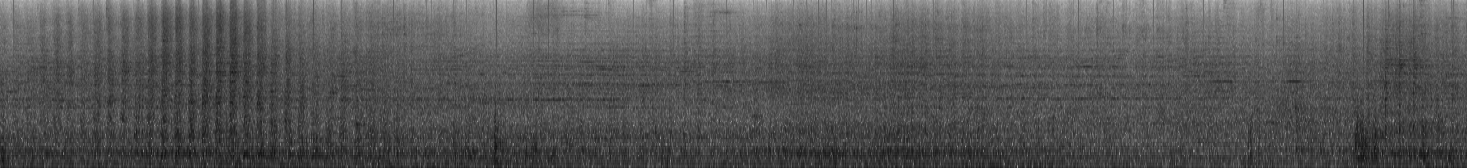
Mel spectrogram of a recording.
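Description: Freight train of covered hopper cars rolling past, its wheels clicking rapidly over the rail joints over a steady rumble. The clicking is strongest a few seconds in, and the sound grows louder again near the end.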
